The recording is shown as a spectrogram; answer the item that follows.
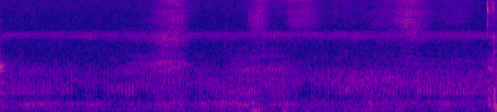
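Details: A small domestic cat purrs while grooming itself thoroughly: a low, soft continuous rumble under quiet licking and rustling bursts, ending with a sharp knock.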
